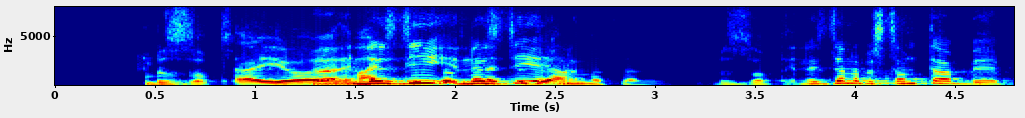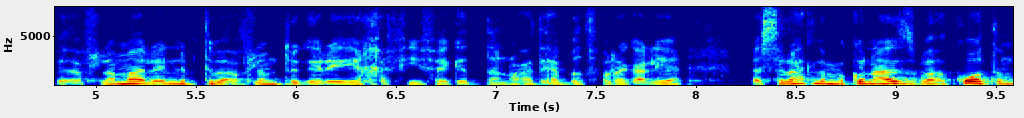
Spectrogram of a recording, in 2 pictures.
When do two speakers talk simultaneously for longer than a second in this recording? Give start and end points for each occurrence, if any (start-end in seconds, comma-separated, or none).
0.9-2.5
